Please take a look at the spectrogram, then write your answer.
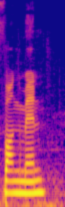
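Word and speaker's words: Feng: Why does she say fun men like that? Cuz that's how you pronounce her name. Her name is Fung.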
